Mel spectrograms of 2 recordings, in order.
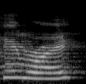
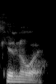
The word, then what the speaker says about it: Kenoy: right so we got King Roy I'm saying it right right quit messing my name up Ki I know I keep adding R yeah you keep adding R it's kenoy you know I'm dyslexic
